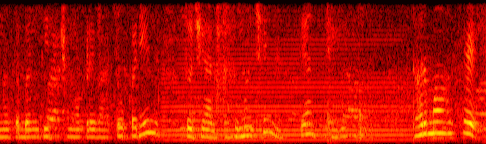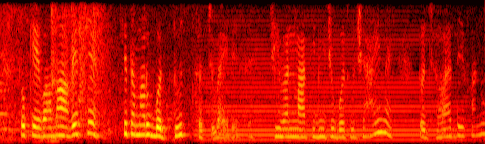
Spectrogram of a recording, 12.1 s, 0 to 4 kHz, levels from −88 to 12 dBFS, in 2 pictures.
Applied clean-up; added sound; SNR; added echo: none; Wind instrument, woodwind instrument; 14 dB; none.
